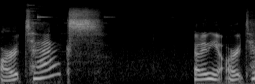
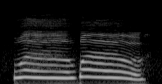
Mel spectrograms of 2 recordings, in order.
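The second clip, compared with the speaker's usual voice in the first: cute anime streamer; 5 semitones higher than usual. Real, not acted. Showing off room.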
